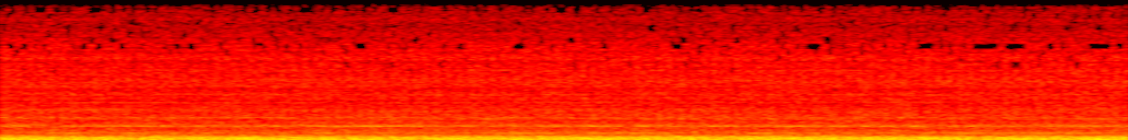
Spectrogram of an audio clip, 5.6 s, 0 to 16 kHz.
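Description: Boeing 727 jet in the FlyJSim flight simulator taxiing on the ground: a steady, broadband engine roar and hiss, continuous and even in level throughout, with no voices.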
